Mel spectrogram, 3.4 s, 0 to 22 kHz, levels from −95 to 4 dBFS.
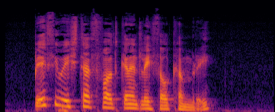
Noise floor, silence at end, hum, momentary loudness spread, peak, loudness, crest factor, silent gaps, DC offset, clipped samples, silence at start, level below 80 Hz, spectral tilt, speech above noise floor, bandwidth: -62 dBFS; 0.85 s; none; 8 LU; -4 dBFS; -23 LUFS; 20 dB; none; under 0.1%; under 0.1%; 0.45 s; -46 dBFS; -6 dB/octave; 39 dB; 14.5 kHz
